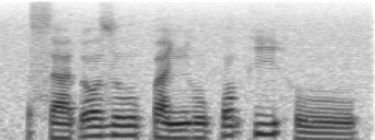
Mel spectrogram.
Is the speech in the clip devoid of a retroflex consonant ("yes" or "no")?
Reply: yes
